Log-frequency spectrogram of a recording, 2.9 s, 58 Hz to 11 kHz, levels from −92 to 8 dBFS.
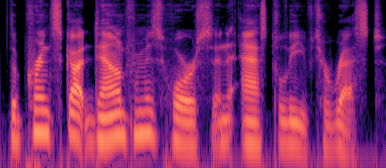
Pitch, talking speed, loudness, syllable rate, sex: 135 Hz, 250 wpm, -20 LUFS, 6.0 syllables/s, male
